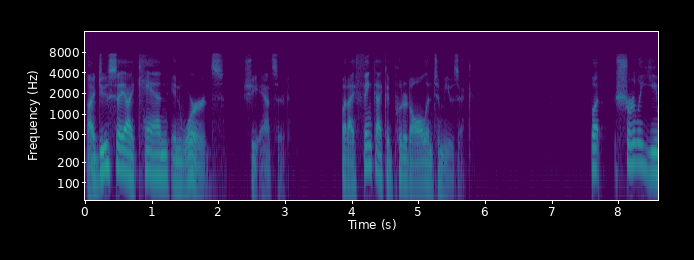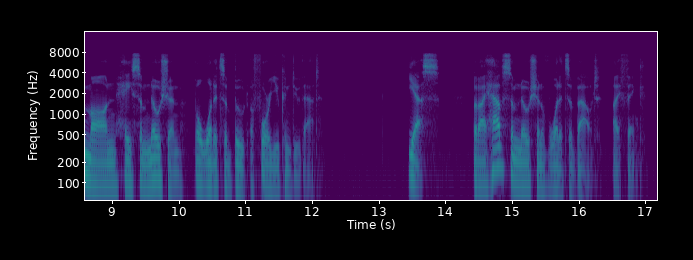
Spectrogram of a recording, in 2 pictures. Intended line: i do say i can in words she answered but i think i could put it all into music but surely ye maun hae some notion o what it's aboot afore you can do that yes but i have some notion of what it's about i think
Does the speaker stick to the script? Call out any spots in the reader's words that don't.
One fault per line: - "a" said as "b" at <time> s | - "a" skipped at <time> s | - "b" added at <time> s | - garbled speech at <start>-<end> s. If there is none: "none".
none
